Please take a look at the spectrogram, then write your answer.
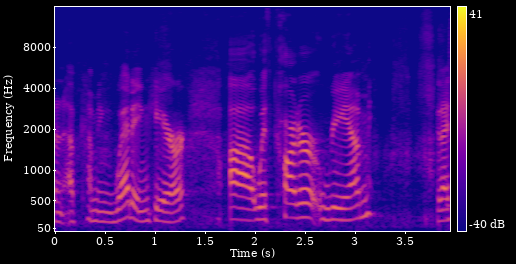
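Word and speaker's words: Carter Reum: She's got an upcoming wedding here with Carter Riem.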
